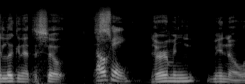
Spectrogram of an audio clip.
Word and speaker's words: Mignonnes: Spell that slowly. Okay. People been drinking. They looking at the show. Okay. Minnow, right? Mignons.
